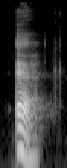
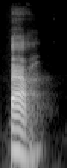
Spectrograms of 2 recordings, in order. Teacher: The short E sound is more closed, eh. The short A sound is more open, ah. Our jaw lowers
